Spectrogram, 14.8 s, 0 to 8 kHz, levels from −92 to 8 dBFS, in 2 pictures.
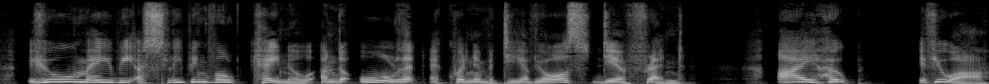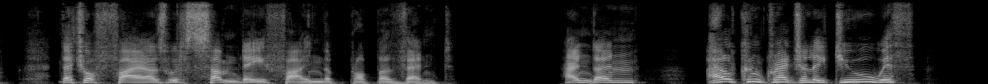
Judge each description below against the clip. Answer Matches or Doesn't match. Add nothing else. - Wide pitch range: Matches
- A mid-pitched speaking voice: Matches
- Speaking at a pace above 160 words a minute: Doesn't match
